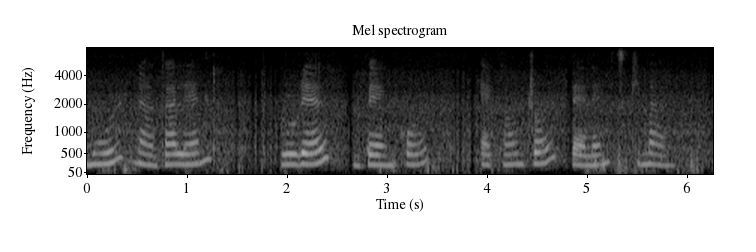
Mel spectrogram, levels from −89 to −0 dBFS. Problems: none marked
